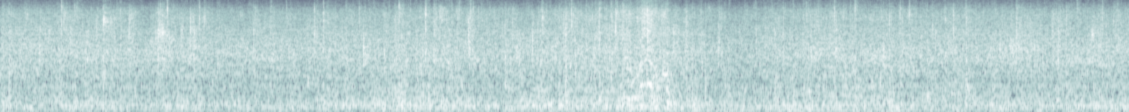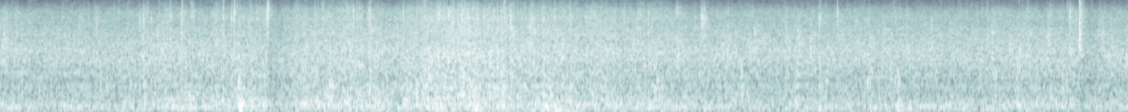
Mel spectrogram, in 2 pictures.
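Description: Steady rain falling, an even hiss with scattered sharp drop hits. It swells briefly about eight seconds in and again around twenty seconds.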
